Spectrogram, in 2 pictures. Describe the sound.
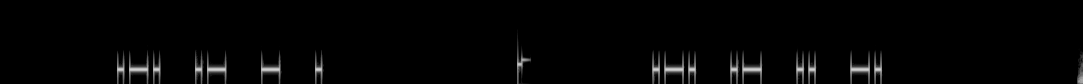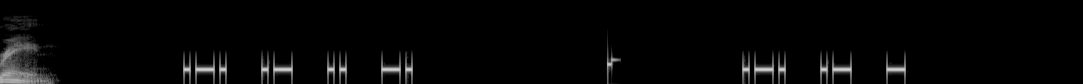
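Steady mid-pitched Morse code beeps at 20 words per minute tap out short practice words for the letter R in quick dot-and-dash bursts, pausing between groups, with a single spoken word in the middle of the sequence.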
